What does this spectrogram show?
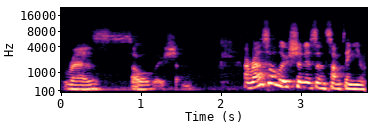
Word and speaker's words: ReSOULution: It's like resolution spelled with s o u l. So when I talk about a res solution, that's what it is. It's res solution.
